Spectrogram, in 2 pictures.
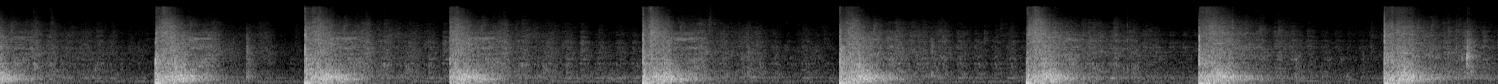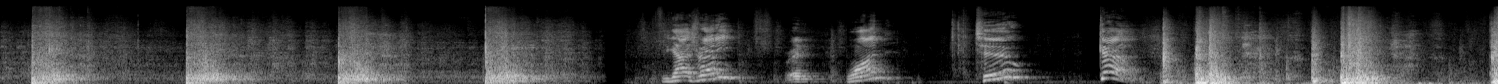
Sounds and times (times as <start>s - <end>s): Speech: 21.6s - 24.1s, 24.7s - 25.4s, 26.0s - 26.5s.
